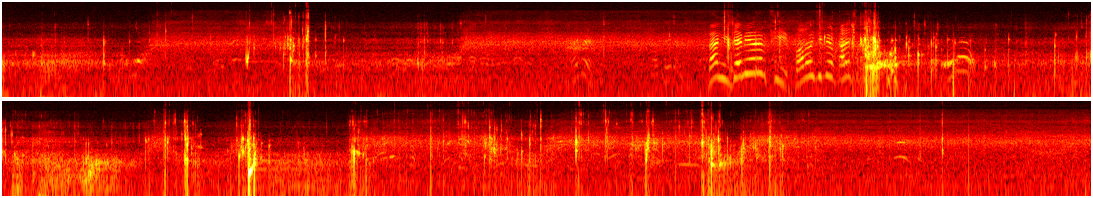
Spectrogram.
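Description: A waterfall rushes and pours steadily, muffled now and then as if heard from underwater.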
